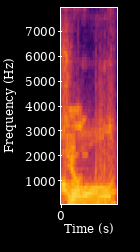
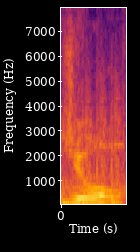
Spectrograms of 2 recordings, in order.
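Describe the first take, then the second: First: The name is said as 'Joel'. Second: The name is said as 'Jewel'. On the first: The speaker calls it right. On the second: The speaker calls it wrong.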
